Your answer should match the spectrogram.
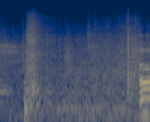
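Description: Bubble wrap around a carbon fiber spoiler rustles briefly as it is handled, over a faint steady hiss. A single sharp click comes near the end.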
